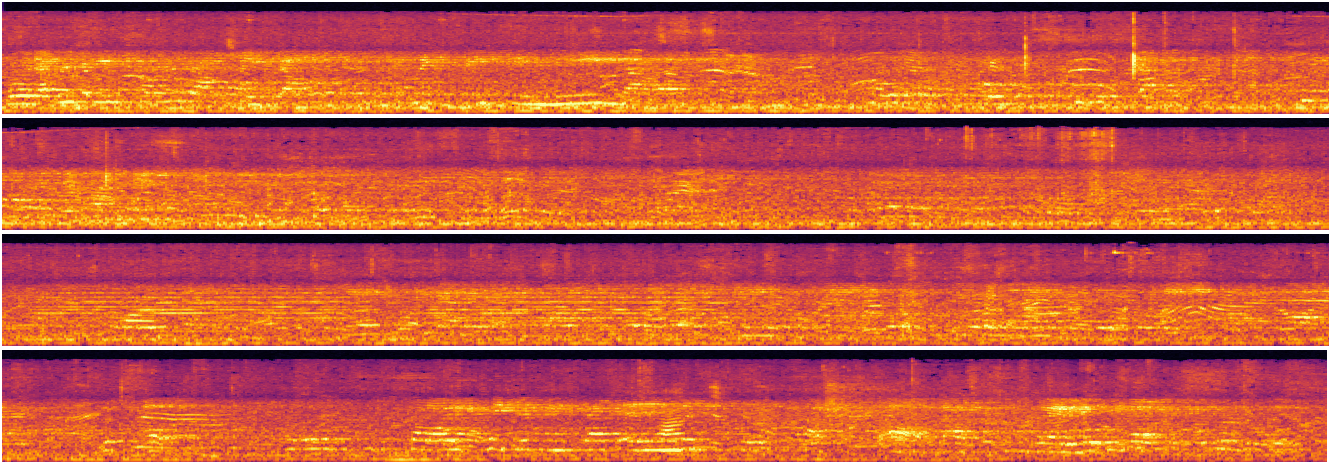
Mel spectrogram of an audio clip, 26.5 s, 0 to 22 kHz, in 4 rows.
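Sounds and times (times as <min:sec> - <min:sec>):
constant low rumble of traffic: 0:00.0 - 0:26.5
many overlapping voices chattering on busy city streets: 0:00.0 - 0:26.5.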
